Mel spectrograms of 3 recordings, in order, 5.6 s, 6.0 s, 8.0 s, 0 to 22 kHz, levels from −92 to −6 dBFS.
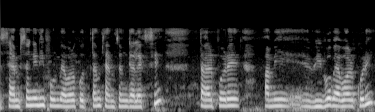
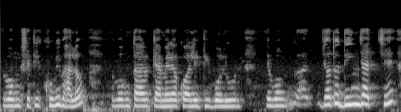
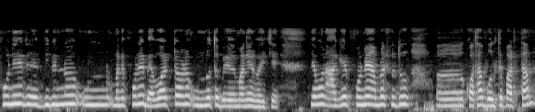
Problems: none marked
